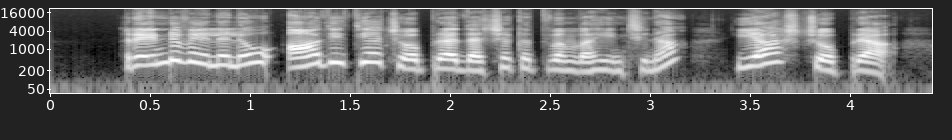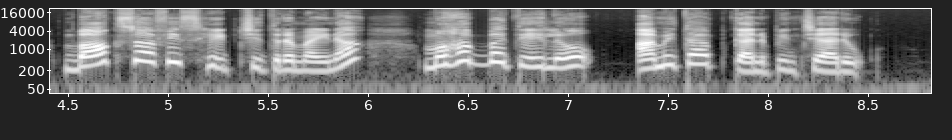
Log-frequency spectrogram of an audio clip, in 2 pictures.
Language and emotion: Telugu, neutral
